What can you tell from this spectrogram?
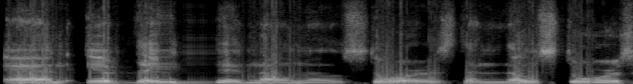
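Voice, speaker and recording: Here a man talks at a moderate pace with ordinary pitch variation. The recording is dry and close, with no echo. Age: 60s. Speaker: community leader. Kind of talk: panel discussion.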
